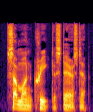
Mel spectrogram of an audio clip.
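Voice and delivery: usual speaking voice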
